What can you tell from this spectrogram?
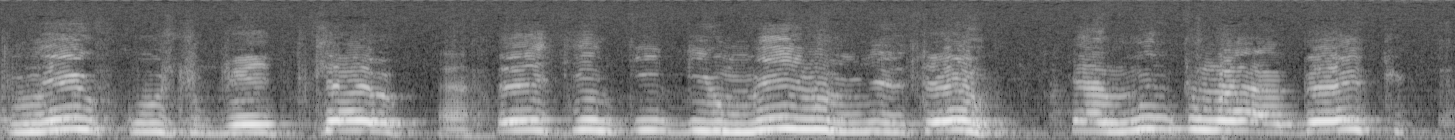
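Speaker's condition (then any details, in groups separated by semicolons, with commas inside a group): Cerebral palsy; birth oxygen deprivation, motor coordination and speech problems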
